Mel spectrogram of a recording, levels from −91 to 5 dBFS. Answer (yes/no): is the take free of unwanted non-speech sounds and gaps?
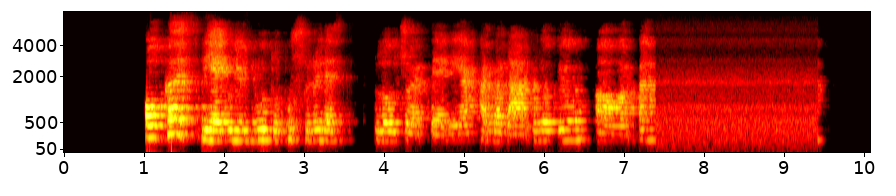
yes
